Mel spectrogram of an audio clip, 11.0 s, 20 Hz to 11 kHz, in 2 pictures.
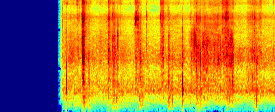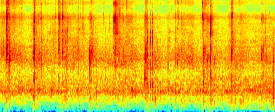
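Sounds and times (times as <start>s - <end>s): footsteps on paved path: 1.2s - 11.0s.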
